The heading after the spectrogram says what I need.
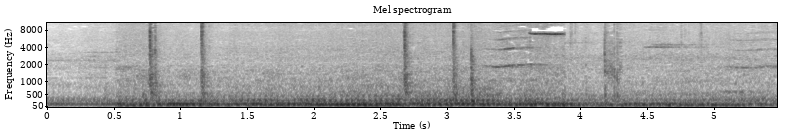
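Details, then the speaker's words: Motorcycle that won't start: sharp, irregular single clicks each time the starter is pressed, engine never turns over; starter (mounted underneath) to be removed and inspected. "Check natin si Black. Ayaw start. Lumalagitik lang."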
